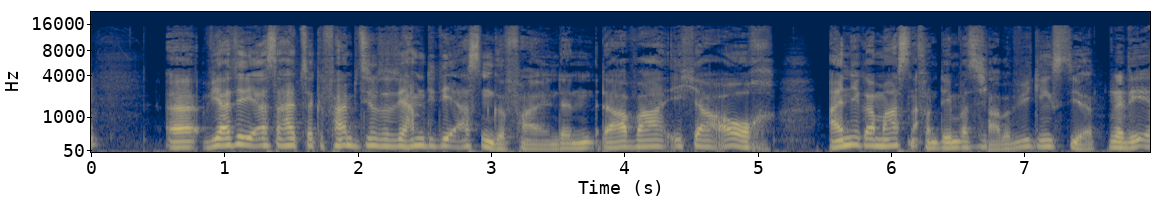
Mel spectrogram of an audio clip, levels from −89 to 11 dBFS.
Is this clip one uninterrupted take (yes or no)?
no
